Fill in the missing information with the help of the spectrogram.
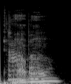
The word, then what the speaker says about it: tabua: I'm thinking I'm saying it right. T-A-B-U-A. Taba? Taboo? – Taba. Taba. Okay.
